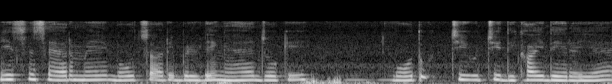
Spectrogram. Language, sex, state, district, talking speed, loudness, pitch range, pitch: Hindi, male, Bihar, Vaishali, 155 wpm, -15 LUFS, 190-210 Hz, 195 Hz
